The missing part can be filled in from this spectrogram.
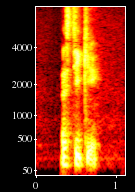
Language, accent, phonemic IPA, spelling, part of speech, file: French, France, /as.ti.ke/, astiquer, verb, LL-Q150 (fra)-astiquer.wav
- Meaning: 1. to polish, shine, rub, furbish 2. to wank, to jerk off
